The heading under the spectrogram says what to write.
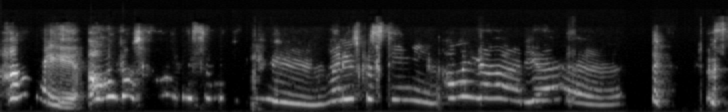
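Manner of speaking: very high, put-on, overly nice gushing voice. Describing her old way of meeting people, performing her fake nice-girl act. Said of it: "put on this like fake act where I'd be like".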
